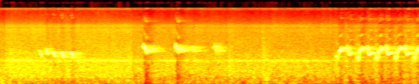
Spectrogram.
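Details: Morning songbird song meant to stir other birds into excitement: short rippling phrases and slurred whistled notes separated by pauses, ending in a quick warbling run, over a faint constant hum.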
